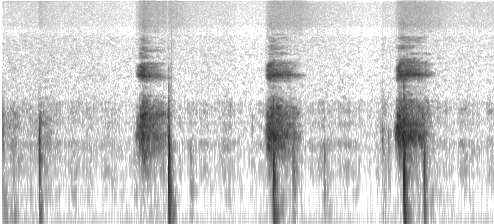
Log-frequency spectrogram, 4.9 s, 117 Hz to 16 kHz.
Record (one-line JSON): {"exhalation_length": "4.9 s", "exhalation_amplitude": 7435, "exhalation_signal_mean_std_ratio": 0.27, "survey_phase": "beta (2021-08-13 to 2022-03-07)", "age": "45-64", "gender": "Female", "wearing_mask": "No", "symptom_none": true, "smoker_status": "Never smoked", "respiratory_condition_asthma": false, "respiratory_condition_other": false, "recruitment_source": "REACT", "submission_delay": "5 days", "covid_test_result": "Negative", "covid_test_method": "RT-qPCR"}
